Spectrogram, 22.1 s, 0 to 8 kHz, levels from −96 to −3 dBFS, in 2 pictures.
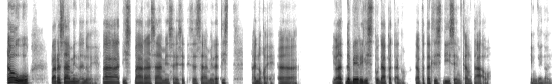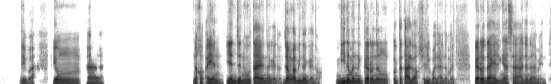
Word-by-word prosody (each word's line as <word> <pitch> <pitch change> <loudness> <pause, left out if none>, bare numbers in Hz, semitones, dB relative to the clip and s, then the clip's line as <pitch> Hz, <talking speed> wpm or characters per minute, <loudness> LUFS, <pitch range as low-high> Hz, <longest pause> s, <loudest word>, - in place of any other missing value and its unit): Ah, 215 +1 +9
oo. 140 -2 +8 0.4
Para 135 +6 +3
sa'min 140 -5 +2
ano, 105 -2 -4
eh, 105 +2 -15
pa 120 -2 +3
at 115 - -6
least 125 -4 -5
para 105 -1 +1
sa'min 100 -2 -2
sa 95 +1 -7
isa't 95 - -8
isa 100 - -7
sa'min 90 -1 -5
at 110 - -9
least 140 -3 -5 0.5
ano 100 -1 -2
ko, - - -6
eh, 90 - -13
ah, 95 -3 -3 0.7
you 120 - -2
at 125 - +6
the 125 - +7
very 120 0 +7
least 120 - -1
po - - -3
dapat 95 -3 0
ano, - - -15 0.2
dapat - - -5
at - - -14
least 105 -3 -3
decent 95 -2 -4
kang 90 -2 -5
tao, - - -4 0.8
yung - - -9
gano'n, - - -12 0.4
di - - -5
ba? - - -7 0.4
Yung, 105 -2 0 0.2
ah 95 -1 -3 1.8
Naku, - - -2
ayan. 105 0 0
'Yan 110 -2 +3
diyan 105 -1 +3
ho 105 - 0
tayo 95 -2 +4
nag-ano, 90 0 -6
diyan 110 +2 +2
kami 105 -1 +3
nag-ano, 95 -2 -4 0.3
hindi 130 +3 +6
naman 145 -2 +5
nagkaroon 115 -3 +2
ng 105 -1 -1 0.2
pagtatalo 90 -1 +1
actually 90 0 -5
wala 85 -1 -6
naman. 85 - -11 0.4
Pero 115 - +4
dahil 110 -2 +2
nga 105 -1 -3
sa 95 -3 -3
ano 100 -2 -4
namin, 85 -2 -7
105 Hz, 175 wpm, -23 LUFS, 95-115 Hz, 1.8 s, Ah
